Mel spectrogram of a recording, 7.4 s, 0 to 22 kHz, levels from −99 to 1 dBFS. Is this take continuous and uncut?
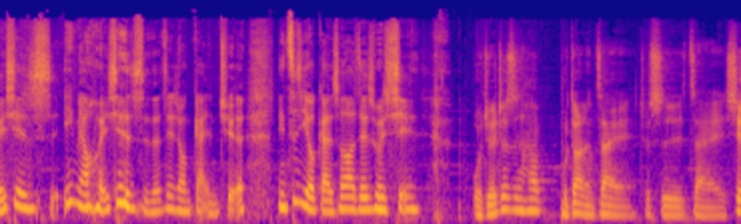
no; 1 cut; at 4.7 s

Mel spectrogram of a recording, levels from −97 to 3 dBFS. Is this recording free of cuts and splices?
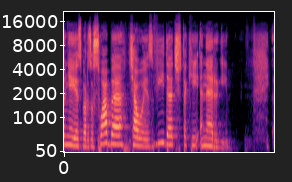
no; 1 cut; at 1.8 s

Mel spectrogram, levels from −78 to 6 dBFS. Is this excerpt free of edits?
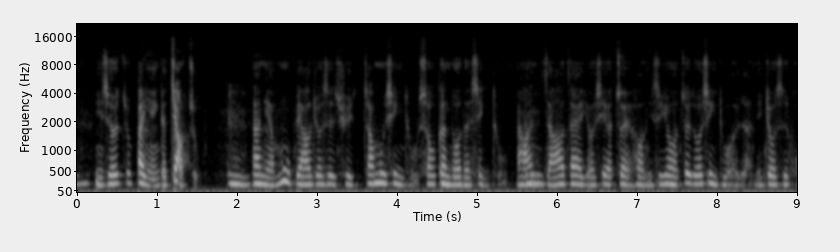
yes; 0 cuts

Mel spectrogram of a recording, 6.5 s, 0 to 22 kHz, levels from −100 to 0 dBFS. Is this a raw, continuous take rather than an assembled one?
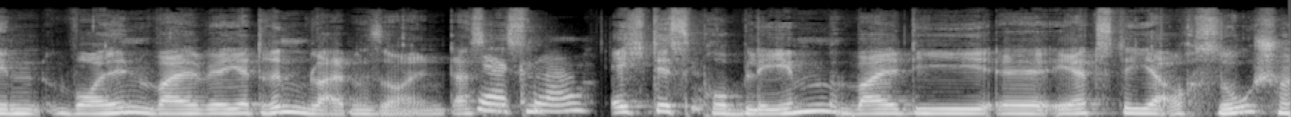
yes; 0 cuts

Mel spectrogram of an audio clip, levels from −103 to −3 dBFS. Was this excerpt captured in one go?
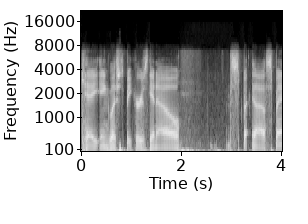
no; 1 cut; at 1.3 s

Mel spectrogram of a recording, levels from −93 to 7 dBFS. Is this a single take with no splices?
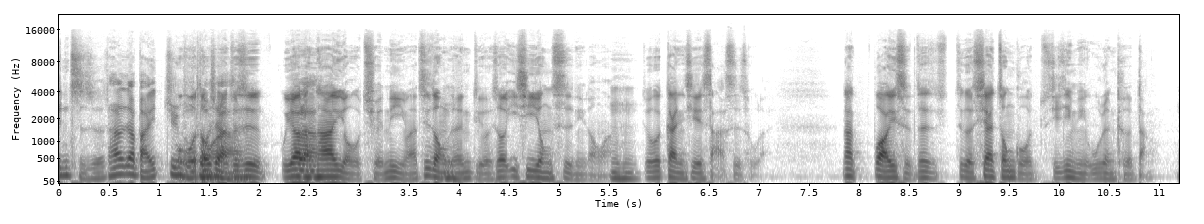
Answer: yes; 0 cuts

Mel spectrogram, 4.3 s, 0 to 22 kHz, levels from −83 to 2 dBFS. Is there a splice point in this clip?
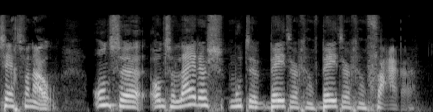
yes; 1 cut; at 3.2 s

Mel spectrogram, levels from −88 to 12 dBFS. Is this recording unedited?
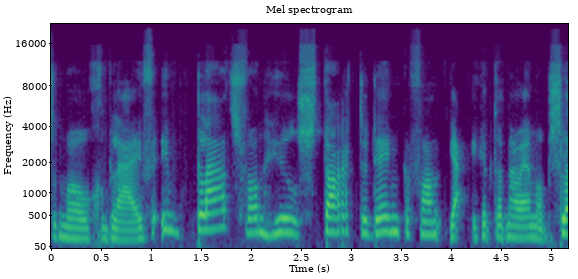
yes; 0 cuts

